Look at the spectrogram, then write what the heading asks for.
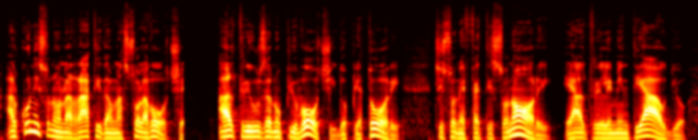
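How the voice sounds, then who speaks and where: A man's voice: fairly low pitch, expressive, fast talker, no room sound, studio quality. A man hosting a podcast, giving scripted explanatory narration in a didactic way, speaking directly to the listener. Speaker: podcast host.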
